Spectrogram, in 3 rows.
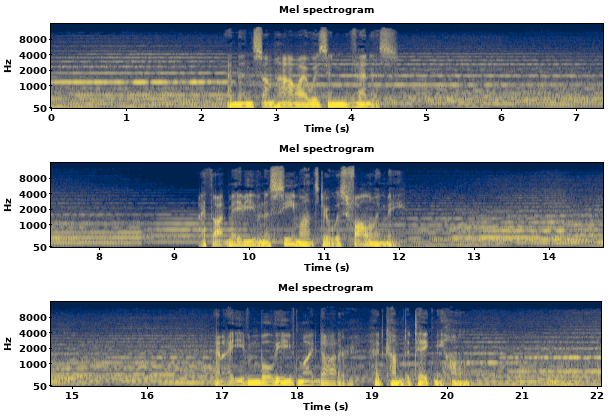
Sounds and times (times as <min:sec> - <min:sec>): Music: 0:00.0 - 0:22.0
Speech: 0:02.4 - 0:04.6, 0:09.4 - 0:12.1, 0:16.9 - 0:20.4.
